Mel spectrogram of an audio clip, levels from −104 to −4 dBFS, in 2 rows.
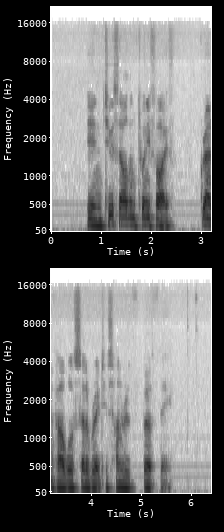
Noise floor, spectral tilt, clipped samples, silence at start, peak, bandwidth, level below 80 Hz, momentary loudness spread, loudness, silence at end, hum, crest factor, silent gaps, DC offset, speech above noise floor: -57 dBFS; -7.5 dB/octave; under 0.1%; 0.75 s; -10 dBFS; 16 kHz; -54 dBFS; 10 LU; -25 LUFS; 0.8 s; none; 16 dB; none; under 0.1%; 33 dB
